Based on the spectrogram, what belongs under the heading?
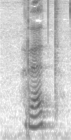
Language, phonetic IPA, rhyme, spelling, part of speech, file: Czech, [ˈrɛt], -ɛt, ret, noun, Cs-ret.ogg
- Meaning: lip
